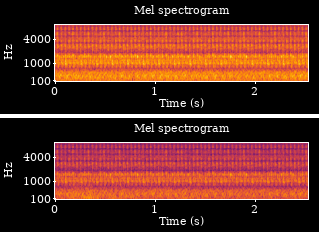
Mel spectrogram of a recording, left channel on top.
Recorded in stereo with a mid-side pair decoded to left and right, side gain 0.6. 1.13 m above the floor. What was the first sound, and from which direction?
An engine running, 50° left.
